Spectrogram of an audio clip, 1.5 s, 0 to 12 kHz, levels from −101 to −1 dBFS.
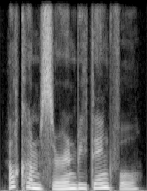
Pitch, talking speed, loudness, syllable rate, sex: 225 Hz, 245 wpm, -15 LUFS, 5.6 syllables/s, female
